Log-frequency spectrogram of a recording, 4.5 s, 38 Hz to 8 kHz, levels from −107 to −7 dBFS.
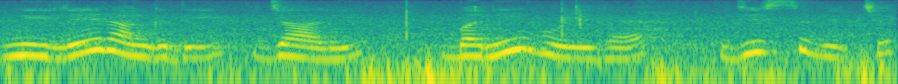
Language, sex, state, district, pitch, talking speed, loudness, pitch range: Punjabi, female, Punjab, Pathankot, 225 Hz, 120 wpm, -15 LUFS, 200-260 Hz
